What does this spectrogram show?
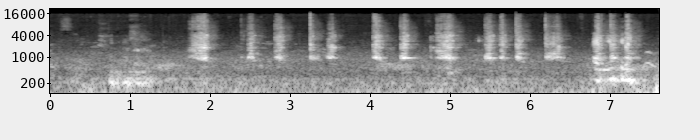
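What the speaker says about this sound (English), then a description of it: "we have something called a güiro, and it sounds like this, the traditional instrument" A güiro is scraped in quick rhythmic strokes, raspy bursts repeating steadily over a low background murmur.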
